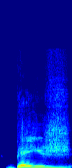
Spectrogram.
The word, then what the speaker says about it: beige: it but right there beige it's a color so she's wearing a beige dress here are some other words where that Z is at the very end massage that's how we say it here's another one Prestige that's how we say it Prestige thank you where sh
